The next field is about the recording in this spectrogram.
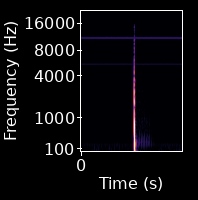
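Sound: phone line tone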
